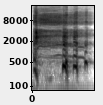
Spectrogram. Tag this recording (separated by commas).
Human voice, Laughter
